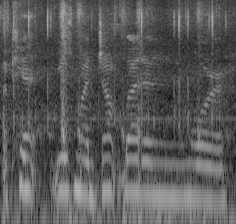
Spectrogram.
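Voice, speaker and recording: A woman giving chatty, excitable gameplay commentary, trash-talking other players as she goes. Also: mid-range voice, moderate pace, heavy background noise. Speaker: gamer.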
